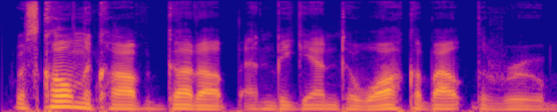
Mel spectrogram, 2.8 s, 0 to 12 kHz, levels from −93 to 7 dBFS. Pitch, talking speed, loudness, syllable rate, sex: 105 Hz, 215 wpm, -19 LUFS, 5.8 syllables/s, male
